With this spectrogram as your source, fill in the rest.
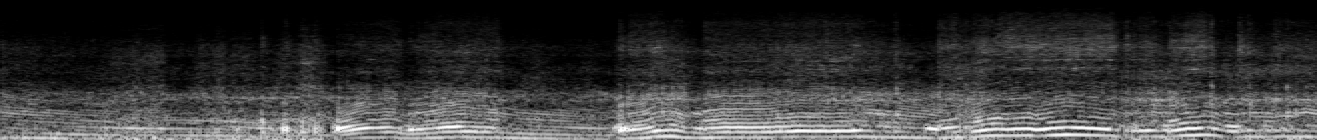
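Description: A dirt bike engine revs up and down loudly close by.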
